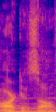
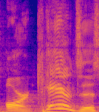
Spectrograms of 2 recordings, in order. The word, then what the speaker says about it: Arkansas: the states Kansas and Arkansas for example Kansas is pronounced Kansas Arkansas is Kansas with an AR in the front so you would think it'd be pronounced AR Kansas but Noe it's Arkansas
